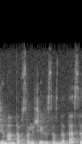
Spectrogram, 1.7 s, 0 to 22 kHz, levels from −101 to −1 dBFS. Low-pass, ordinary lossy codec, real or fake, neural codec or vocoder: 14.4 kHz; Opus, 64 kbps; real; none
